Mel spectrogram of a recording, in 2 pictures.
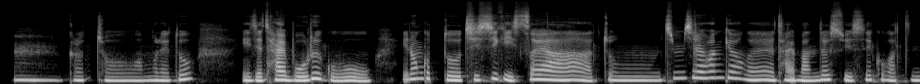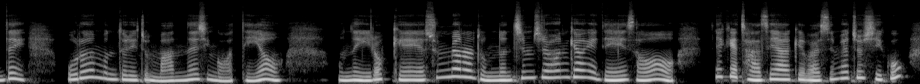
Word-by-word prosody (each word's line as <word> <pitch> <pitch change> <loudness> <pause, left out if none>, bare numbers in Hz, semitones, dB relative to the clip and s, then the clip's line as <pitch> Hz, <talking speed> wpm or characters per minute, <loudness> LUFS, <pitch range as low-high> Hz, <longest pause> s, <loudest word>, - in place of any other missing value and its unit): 음 195 -2 -3
그렇죠. 195 0 -4 0.3
아무래도 185 +7 -1 0.5
이제 180 -1 +1
잘 205 +3 +4
모르고 175 - +2 0.3
이런 255 +3 -2
것도 250 -9 0
지식이 205 +4 +1
있어야 200 -1 +2
좀 185 -1 -1
침실 290 +4 0
환경을 265 -10 -1
잘 195 +1 0
만들 185 +3 +1
수 215 -2 -4
있을 210 +4 -2
거 210 - -7
같은데 190 - -2 0.4
모르는 300 +8 -1
분들이 225 -6 -1
좀 195 -2 -1
많으신 195 +7 +1
거 165 - 0
같아요. 190 +5 0 0.5
오늘 195 +1 +3
이렇게 200 +1 +2
숙면을 335 - -1
돕는 195 -2 +3
침실 310 +3 -2
환경에 325 -3 -2
대해서 200 -1 +2 0.4
되게 360 0 -1
자세하게 225 -1 +2
말씀해 235 +9 +1
주시고 300 - -1
205 Hz, 275 characters per minute, -19 LUFS, 185-250 Hz, 0.5 s, 잘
